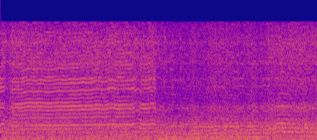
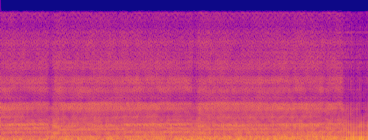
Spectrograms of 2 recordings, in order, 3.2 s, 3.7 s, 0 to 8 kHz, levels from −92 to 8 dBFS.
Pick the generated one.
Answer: second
